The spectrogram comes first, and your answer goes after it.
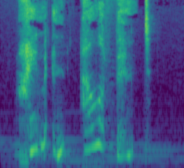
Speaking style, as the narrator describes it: she whispered

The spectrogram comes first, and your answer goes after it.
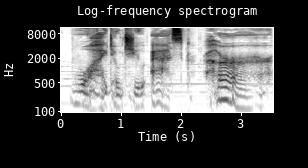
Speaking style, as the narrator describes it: growled the tiger

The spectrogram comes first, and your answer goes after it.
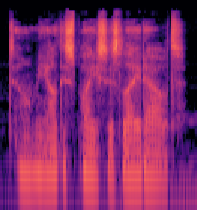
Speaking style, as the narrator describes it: said

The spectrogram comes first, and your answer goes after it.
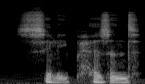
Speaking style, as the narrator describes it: she said, her voice turning cold

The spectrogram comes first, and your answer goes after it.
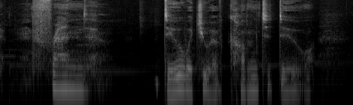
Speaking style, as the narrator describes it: Jesus whispered

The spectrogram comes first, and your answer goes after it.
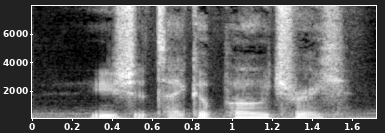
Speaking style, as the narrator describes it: Amir mutters

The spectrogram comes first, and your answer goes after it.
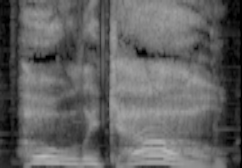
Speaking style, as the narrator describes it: hollered Manny the cook

